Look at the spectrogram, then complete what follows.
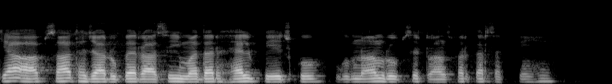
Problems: none marked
